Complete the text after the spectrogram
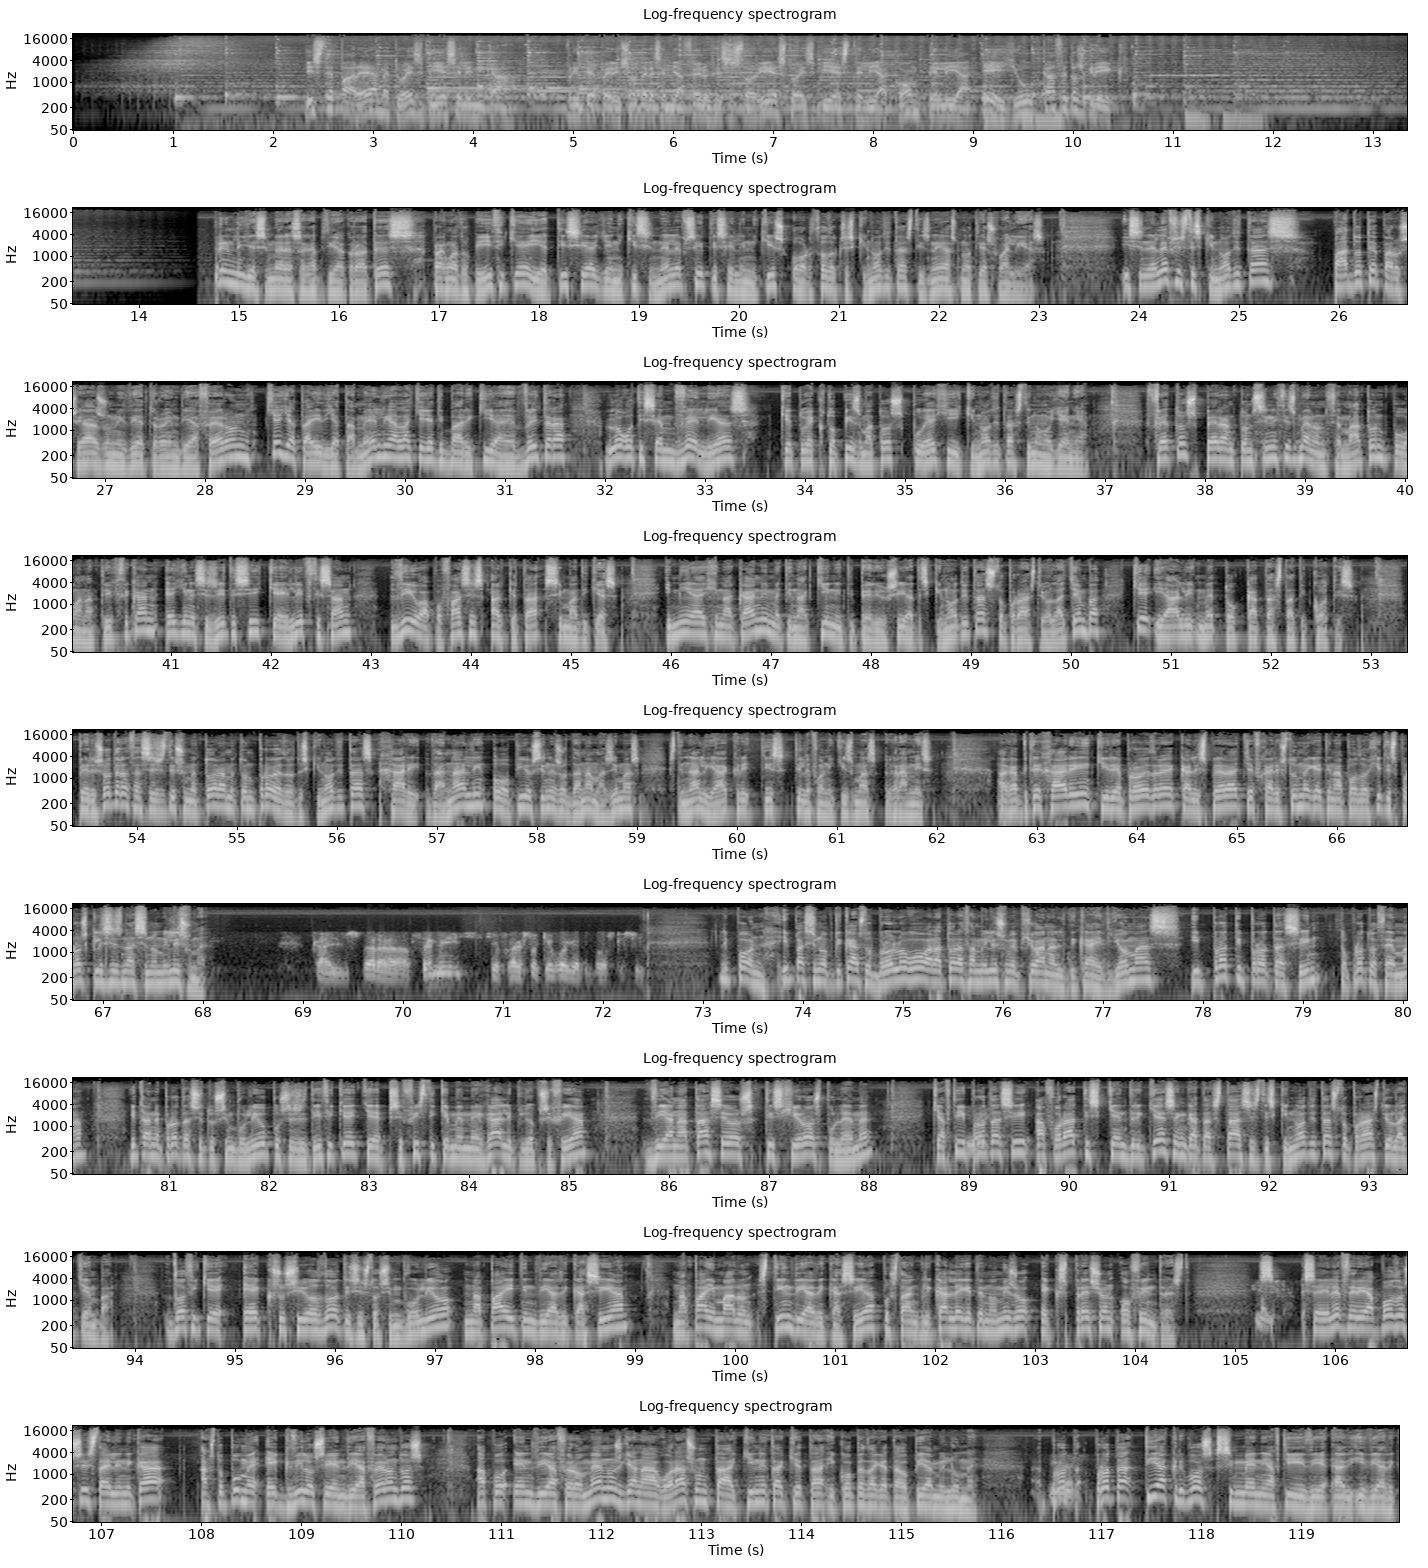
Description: Press Play to hear the full interview in Greek.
